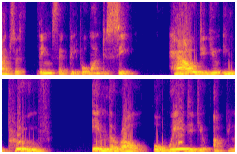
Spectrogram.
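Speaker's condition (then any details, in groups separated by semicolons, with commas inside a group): No condition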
